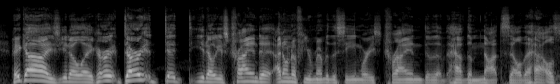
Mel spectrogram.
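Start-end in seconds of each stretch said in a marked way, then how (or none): 0.1-1.8 mock loud, high-pitched yelling. Retelling an improvised movie scene, imitating Will Ferrell yelling. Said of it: "yelling across the yard".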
